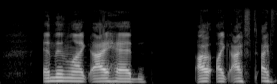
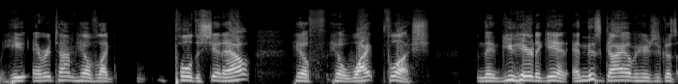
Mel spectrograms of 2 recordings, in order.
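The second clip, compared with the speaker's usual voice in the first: ordinary delivery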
